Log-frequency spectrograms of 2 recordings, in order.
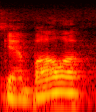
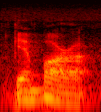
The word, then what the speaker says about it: Gambara: masterpiece and then uh the second one was gambala gambara i always get that name wrong anyway the second story was gambara so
